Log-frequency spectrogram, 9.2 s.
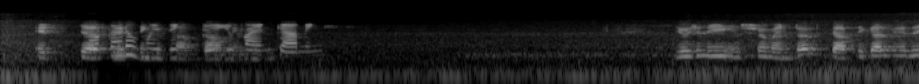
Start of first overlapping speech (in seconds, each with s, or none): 0.9 s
